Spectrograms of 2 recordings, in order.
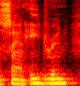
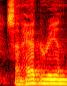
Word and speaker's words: Sanhedrin: who were in the sanhedrin saint hedrian depending on which way you want to pronounce it i had a place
